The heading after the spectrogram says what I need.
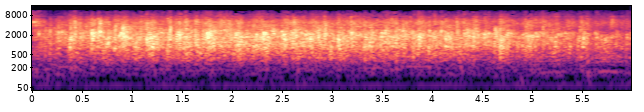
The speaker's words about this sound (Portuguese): Será que você pode aplaudir Jesus?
